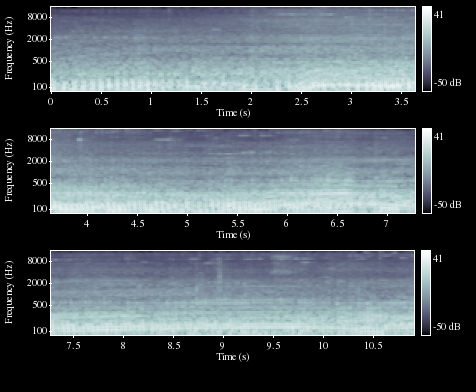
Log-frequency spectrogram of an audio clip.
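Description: A motorcycle ridden in the morning gives a loud, close, steady engine drone with a fast pulsing thrum and some wind rush, sustained for the whole stretch with no talk.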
